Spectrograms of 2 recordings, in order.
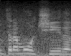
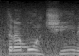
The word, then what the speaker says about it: Tramontina: E ele estava com um facão Tramontina. Na hora que ele falou, esse é meu facão, ele pronunciou Tramontina, igual a gente fala no Brasil, e não Tramontina.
